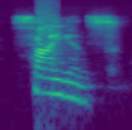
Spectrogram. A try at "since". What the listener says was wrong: No, it's not two syllables, not science, it's since, one syllable.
